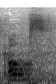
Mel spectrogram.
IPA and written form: kɒps (cops)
